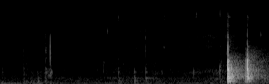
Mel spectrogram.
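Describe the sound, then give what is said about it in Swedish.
Chewing and lip smacking while eating a small homemade cake at a home in Älvängen, up in the forest: faint, sparse mouth clicks at first, then two loud, wet smacks in quick succession near the end. No one speaks. “Och smaskar på en liten god kaka som du har bakat.”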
